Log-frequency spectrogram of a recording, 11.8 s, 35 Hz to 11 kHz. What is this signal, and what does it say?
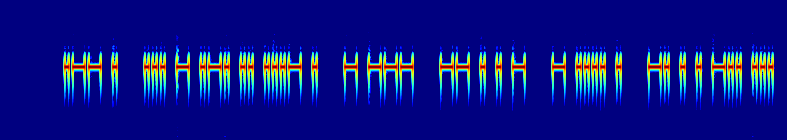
Morse code, heard as a keyed tone, about 20 wpm, 700 Hz. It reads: WE STRIVE TO MEET THE NEEDS
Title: Sentences with 5-Word Phrases - Spoken Beginning - 20wpm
